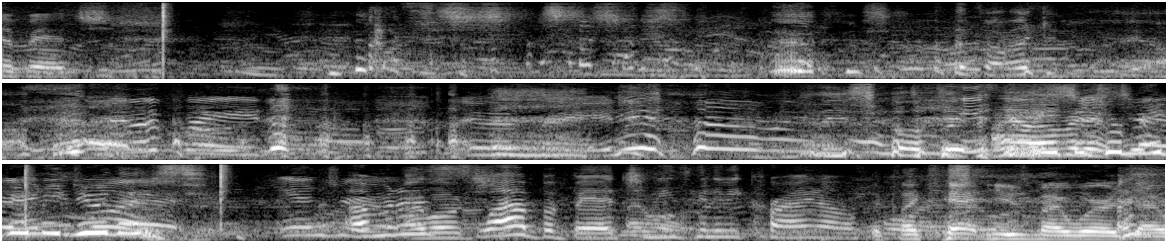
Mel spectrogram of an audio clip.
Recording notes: Recorded live without explicit permission from the garden during the night sessions of Squidfest 2014.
